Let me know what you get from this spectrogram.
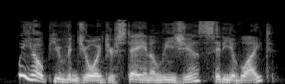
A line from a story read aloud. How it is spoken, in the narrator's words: she said cheerfully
